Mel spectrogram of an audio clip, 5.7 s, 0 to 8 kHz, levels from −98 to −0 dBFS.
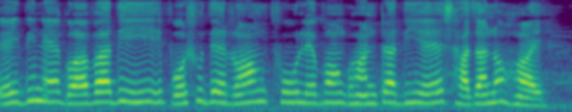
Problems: constant background noise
